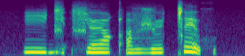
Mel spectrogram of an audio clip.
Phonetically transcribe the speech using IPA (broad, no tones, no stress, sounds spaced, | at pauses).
iː d͡ʑ ə̤ ʔ ɕ œː qʼ ɪ v ʐ ø ǀ ɛ xʷ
